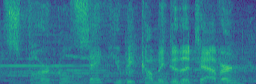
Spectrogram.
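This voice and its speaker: A man's voice: medium pitch, lively intonation, normal speed, close to an everyday voice. A man playing a flamboyant, chummy rogue in a video game, with theatrical, teasing delivery. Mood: gleeful, teasing. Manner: theatrical, teasing, refers to himself by name. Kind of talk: video game character acting. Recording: echoey hall reverb, music behind. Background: game music.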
